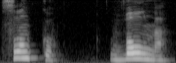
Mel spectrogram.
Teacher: 자음이 너무 합쳐져 있어요. 그럴 때 자음이 모음의 역할을 하기 때문에 이런 경우는 성절 자음이다.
